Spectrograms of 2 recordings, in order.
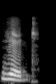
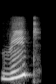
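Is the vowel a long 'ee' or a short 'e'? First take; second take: short e; long ee. First: The vowel is a short 'e' sound. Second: The vowel is a long 'ee' sound. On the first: It means reading in the past. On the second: It means reading now.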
